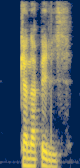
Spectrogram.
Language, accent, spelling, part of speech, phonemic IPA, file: French, France, canapé-lit, noun, /ka.na.pe.li/, LL-Q150 (fra)-canapé-lit.wav
- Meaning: sofa bed, settee bed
